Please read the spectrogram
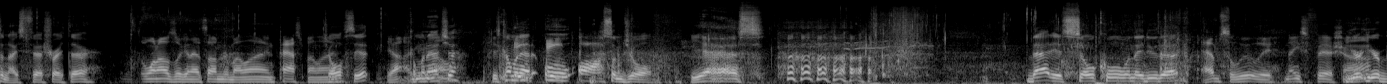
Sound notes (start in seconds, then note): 7.7 laughing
